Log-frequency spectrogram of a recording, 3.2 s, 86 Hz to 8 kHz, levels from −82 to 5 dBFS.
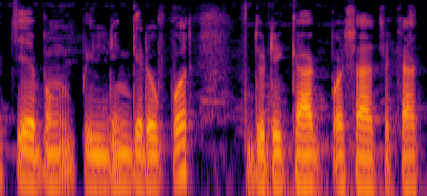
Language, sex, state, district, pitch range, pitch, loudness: Bengali, male, Assam, Hailakandi, 110-115 Hz, 110 Hz, -20 LUFS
